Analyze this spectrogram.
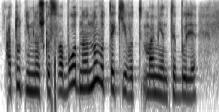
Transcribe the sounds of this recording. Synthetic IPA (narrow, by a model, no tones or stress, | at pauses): ɐ̰t̪ut̪nʲɪmnoʂkəsvabod̪nənuvot̪ːɐkʲijəvot̪mɐmʲent̪ɨbɨlʲɪ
